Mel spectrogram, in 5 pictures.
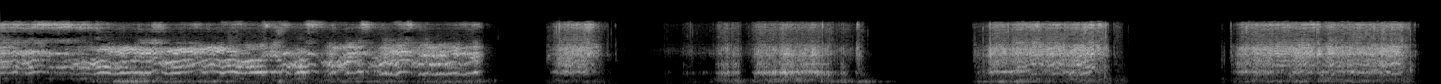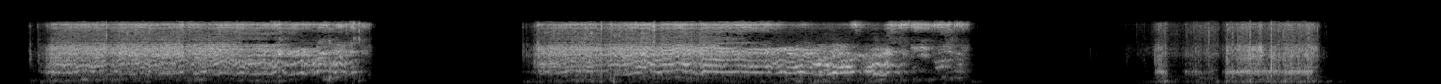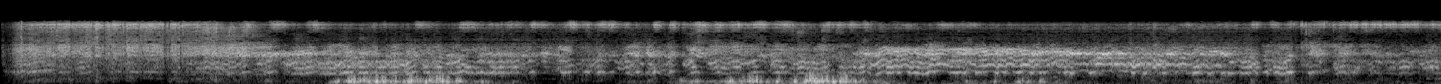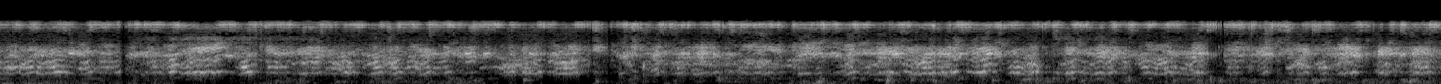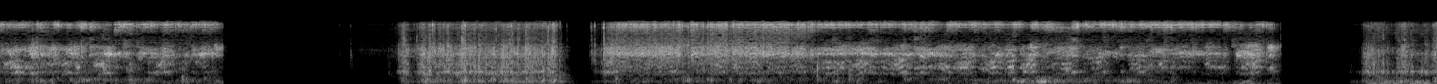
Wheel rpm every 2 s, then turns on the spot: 70, 70, 30, 10, 10, 20, 40, 40, 60, 10, 70, 60, 10, 10, 40, 70, 70, 70, 70, 70, 70, 70, 70, 70, 70, 70, 70, 70, 70, 50, 10, 20, 70, 70, 70, 20.
6-8 26-28 70-72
